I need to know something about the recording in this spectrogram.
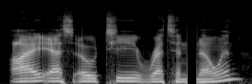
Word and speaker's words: isotretinoin: Maxim in the chat room says, is there a difference between vitamin A detox and ISOT retinoin? How do you pronounce that?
